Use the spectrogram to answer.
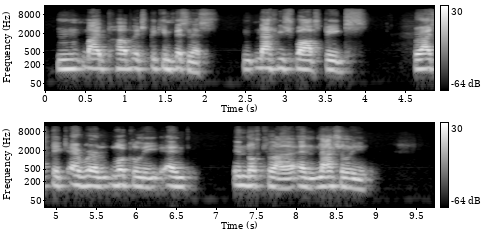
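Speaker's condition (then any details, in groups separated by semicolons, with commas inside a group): Down syndrome; congenital, lifelong; age 26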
